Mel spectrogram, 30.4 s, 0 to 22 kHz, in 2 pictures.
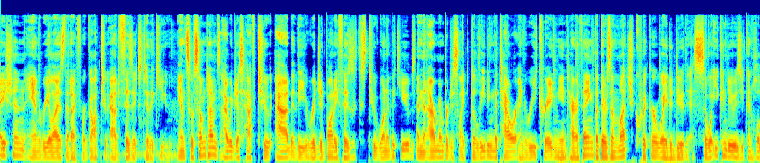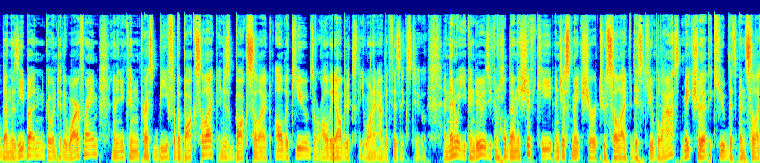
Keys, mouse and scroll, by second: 0.6 space, 2.6-6.7 middle drag, 6.7 click, 7.3-13.2 middle drag, 13.2 scroll down 2, 13.5-21.6 shift+middle drag, 21.6 scroll up 3, 21.8-23.7 shift+middle drag, 23.7 scroll up 3, 24.0-26.6 middle drag, 26.6-27.8 shift+right drag, 27.8 shift+middle click, 28.0-30.0 scroll up 5, 30.0-30.4 scroll up 1.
